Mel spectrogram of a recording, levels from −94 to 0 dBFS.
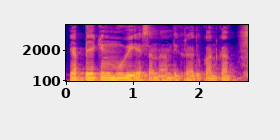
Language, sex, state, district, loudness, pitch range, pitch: Hindi, male, Haryana, Charkhi Dadri, -16 LUFS, 110-120 Hz, 115 Hz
